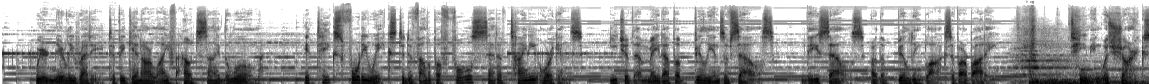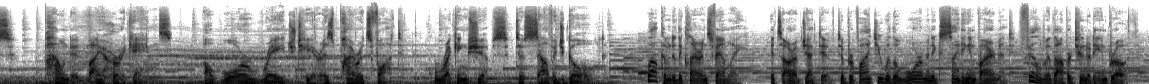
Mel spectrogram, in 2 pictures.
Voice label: narration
